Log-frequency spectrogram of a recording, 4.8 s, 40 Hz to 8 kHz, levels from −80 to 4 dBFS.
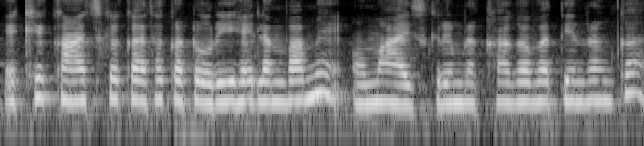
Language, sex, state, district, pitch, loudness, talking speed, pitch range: Bhojpuri, female, Uttar Pradesh, Ghazipur, 210 Hz, -17 LUFS, 200 wpm, 200-220 Hz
